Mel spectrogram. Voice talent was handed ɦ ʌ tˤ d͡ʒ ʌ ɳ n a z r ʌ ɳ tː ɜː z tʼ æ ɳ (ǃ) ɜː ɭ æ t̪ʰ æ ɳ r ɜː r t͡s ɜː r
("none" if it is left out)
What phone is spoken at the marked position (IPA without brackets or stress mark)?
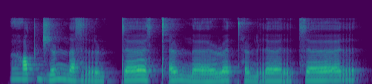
n̪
